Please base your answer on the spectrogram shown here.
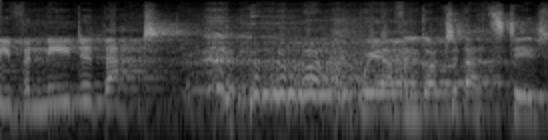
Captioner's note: Sarah laughs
